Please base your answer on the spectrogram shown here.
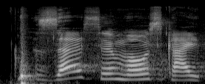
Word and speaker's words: Zasimauskaitė: over her explaining how to say her name Zumot sky there you go now look I'm gonna keep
